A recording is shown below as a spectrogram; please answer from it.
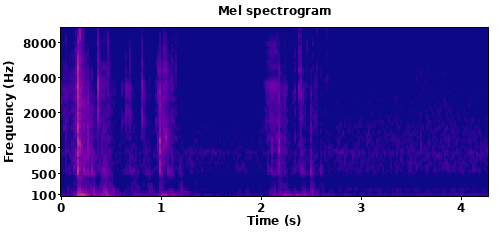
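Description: Fingers handling and sliding through a mannequin head's long synthetic ponytail: a few faint, sharp crackling clicks in the first second, then a brief rustle about two seconds in.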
